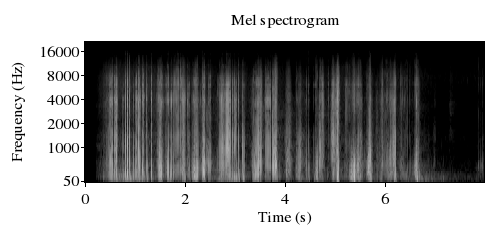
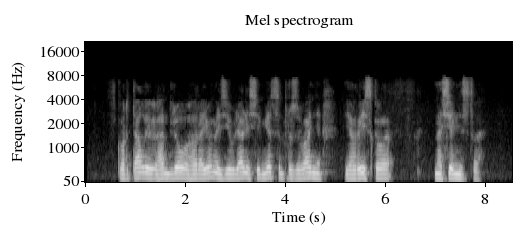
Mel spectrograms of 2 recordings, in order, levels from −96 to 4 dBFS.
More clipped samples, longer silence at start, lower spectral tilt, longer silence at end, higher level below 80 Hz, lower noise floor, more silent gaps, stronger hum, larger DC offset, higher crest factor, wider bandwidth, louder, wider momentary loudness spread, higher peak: neither; second, 0.4 s vs 0.7 s; second, -4 dB/octave vs -8.5 dB/octave; first, 1.3 s vs 0.65 s; second, -70 dBFS vs -58 dBFS; first, -78 dBFS vs -70 dBFS; neither; neither; neither; first, 28 dB vs 16 dB; first, 15 kHz vs 7.6 kHz; second, -33 LUFS vs -18 LUFS; first, 14 LU vs 9 LU; about the same, -6 dBFS vs -4 dBFS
